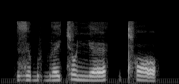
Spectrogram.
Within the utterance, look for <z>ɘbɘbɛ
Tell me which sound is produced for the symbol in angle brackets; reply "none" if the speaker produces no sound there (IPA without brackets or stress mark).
z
